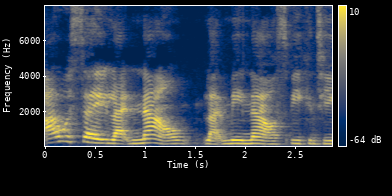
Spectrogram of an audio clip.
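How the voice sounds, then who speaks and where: With a London accent, a woman speaks at a fairly slow pace in a medium pitch, her tone bright and sharp and her pitch varying in an ordinary way. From London, England, Ghanaian family. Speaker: beauty and lifestyle vlogger. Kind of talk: casual chat.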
